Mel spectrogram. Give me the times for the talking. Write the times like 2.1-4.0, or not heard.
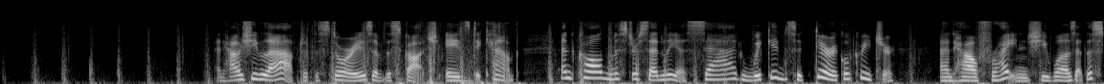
2.1-11.0.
